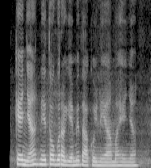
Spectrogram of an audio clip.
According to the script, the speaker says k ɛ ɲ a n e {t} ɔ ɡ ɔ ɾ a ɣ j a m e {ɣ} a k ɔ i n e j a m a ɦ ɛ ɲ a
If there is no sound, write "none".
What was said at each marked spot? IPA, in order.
t, ð

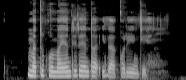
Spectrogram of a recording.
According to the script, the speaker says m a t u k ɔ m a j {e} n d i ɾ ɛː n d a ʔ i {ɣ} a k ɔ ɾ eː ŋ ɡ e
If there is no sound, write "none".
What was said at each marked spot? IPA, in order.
a, ð

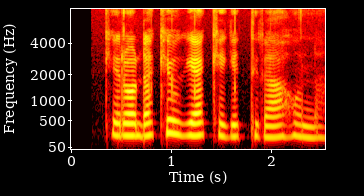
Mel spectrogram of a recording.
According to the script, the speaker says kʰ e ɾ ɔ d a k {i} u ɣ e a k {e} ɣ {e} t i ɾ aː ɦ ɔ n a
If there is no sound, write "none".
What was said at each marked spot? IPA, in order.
e, e, e

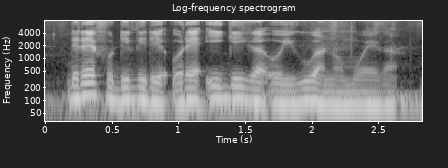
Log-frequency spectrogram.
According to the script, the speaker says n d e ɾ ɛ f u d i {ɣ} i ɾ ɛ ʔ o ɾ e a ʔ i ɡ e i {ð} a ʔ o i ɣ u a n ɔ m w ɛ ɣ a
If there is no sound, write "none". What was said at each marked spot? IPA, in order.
ð, ɣ

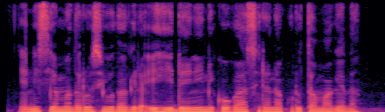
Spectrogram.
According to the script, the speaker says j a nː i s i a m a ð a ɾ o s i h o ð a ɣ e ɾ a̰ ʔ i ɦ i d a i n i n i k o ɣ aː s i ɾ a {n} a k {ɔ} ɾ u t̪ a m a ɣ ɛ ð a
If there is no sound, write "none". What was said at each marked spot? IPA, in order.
n, u

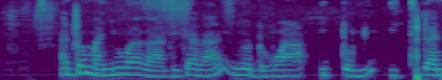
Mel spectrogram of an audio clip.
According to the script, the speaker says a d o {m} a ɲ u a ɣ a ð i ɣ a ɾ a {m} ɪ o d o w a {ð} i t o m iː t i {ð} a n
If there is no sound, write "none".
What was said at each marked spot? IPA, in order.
m, n, none, ɣ

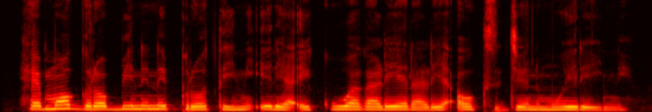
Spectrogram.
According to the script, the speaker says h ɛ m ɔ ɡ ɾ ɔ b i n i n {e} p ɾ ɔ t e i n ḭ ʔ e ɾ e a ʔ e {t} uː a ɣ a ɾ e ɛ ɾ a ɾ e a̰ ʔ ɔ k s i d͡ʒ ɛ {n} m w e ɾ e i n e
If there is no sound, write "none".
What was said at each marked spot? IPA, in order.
e, k, n

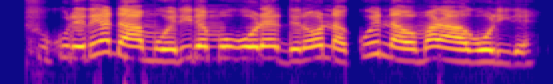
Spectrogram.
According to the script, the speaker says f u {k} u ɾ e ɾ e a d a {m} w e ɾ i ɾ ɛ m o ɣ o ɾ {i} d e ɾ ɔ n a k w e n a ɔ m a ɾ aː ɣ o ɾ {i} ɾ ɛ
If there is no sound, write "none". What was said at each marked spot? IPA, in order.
k, m, ɛ, i

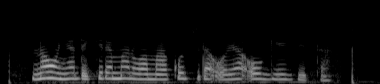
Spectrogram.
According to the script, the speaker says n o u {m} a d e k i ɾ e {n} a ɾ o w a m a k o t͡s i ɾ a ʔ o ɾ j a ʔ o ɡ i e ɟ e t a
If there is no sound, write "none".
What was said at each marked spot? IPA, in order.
ɲ, m

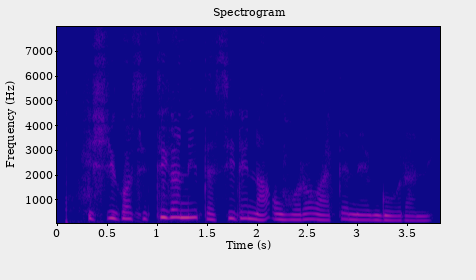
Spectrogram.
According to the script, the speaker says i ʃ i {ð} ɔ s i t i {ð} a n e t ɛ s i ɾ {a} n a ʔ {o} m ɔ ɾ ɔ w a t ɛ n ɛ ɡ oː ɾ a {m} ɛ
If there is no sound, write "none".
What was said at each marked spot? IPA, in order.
ɣ, ɣ, e, o, n

